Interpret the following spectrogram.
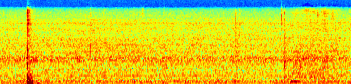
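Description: A single sharp knock about a third of a second in, then a steady low background hum with one faint tap near the end.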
